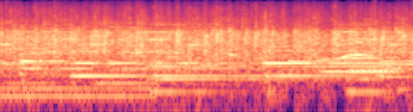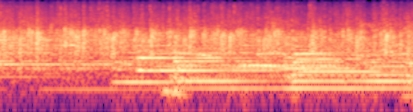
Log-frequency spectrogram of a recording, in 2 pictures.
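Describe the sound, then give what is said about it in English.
A church audience claps their hands in praise to the Lord in a steady, dense wash of applause that lasts throughout, with sustained organ or keyboard chords held underneath. “Give your Lord a hand clap of praise tonight.”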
